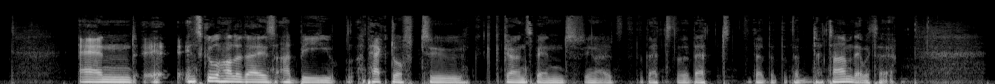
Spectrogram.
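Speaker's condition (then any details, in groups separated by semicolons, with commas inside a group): Stutter; stutter since childhood, bad in youth, shy, feared speaking e.g. ordering in restaurants; stutter still present in adulthood, no longer feared or a handicap; noticeably slows speech, worse under stress, less when relaxed; repeated sounds, repeated words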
